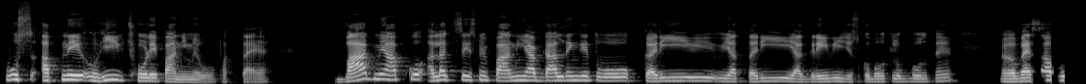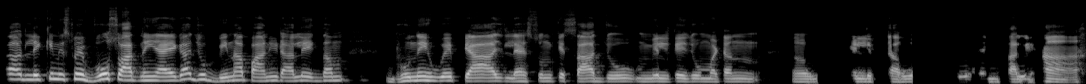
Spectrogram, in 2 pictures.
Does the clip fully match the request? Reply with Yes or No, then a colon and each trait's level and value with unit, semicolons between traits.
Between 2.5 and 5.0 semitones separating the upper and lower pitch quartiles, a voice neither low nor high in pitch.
No: wide, 5.6 semitones; medium, 160 Hz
